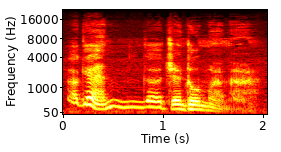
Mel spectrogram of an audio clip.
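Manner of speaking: ordinary delivery, nothing marked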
